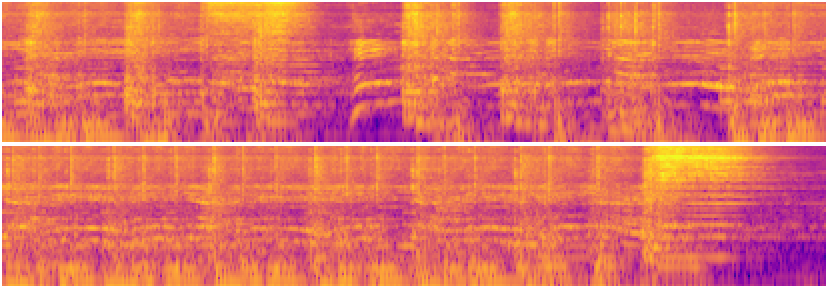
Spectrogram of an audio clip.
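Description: Live band playing a song: drum kit, hand drums and electric bass under singing. A loud closing crash about seven and a half seconds in ends the song, and the sound drops away sharply.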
